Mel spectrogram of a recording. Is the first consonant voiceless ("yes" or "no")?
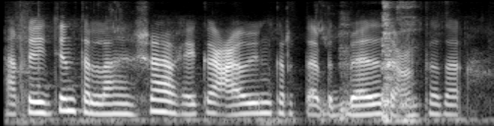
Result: yes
